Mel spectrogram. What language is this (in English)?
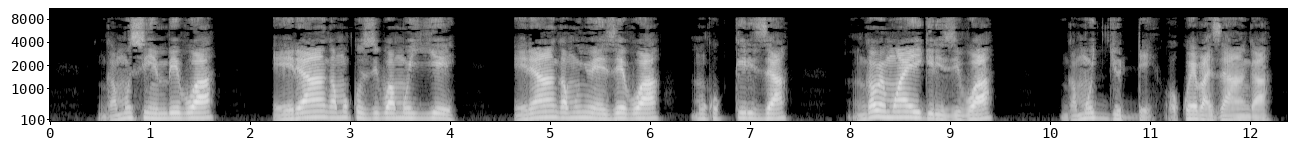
Ganda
